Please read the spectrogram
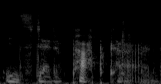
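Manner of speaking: soft breathy aside whispered; a secret snack confession, whispered. Real, not acted. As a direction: confide it in a hushed whisper. Aside while eating snacks.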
